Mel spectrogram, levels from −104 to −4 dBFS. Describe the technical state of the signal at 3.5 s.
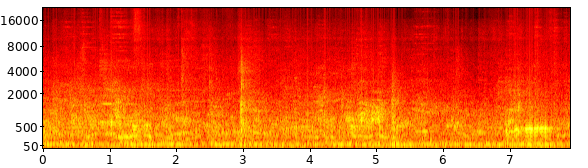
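At 3.5 s a block size mismatch (truncated) is present, as it is throughout: each block loses its tail, producing a 91.9 Hz buzz and 1.07x speed-up, consistent with 512-sample writes.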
